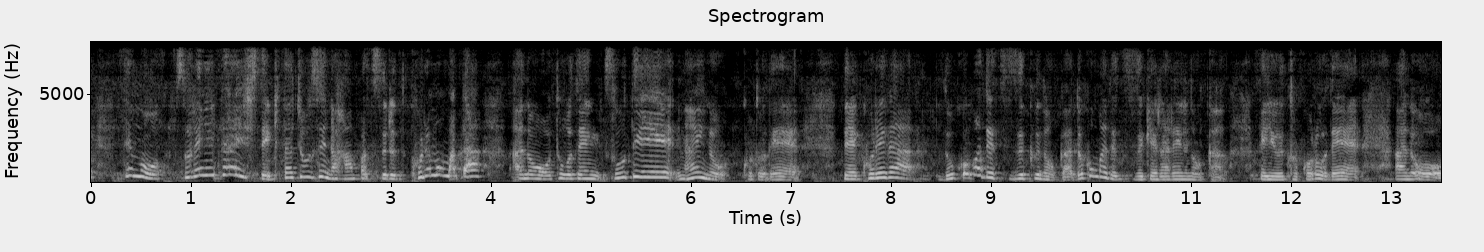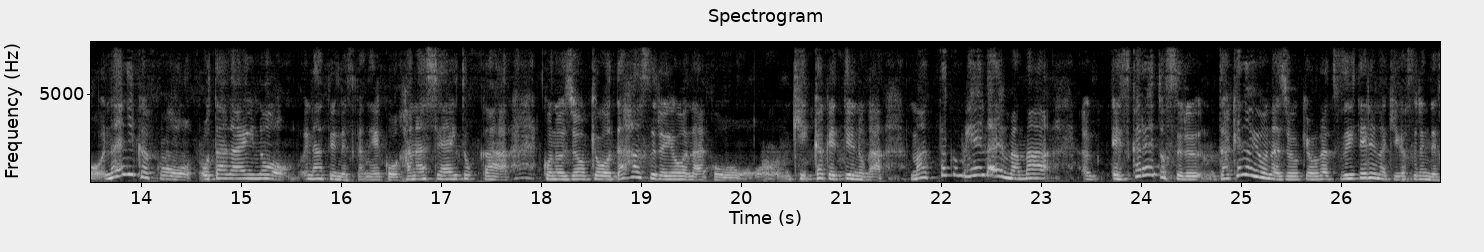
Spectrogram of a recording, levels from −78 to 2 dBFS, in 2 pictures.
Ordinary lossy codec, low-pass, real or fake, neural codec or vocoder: none; none; fake; codec, 16 kHz, 4.8 kbps, FACodec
